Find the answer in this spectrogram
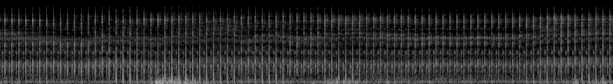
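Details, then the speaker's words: Thork shockwave therapy applicator with a spherical tip moving across a patient's abdominal skin, in two-direction passes: rapid, steady clicking pulses over a mechanical hum; shockwave device firing continuously. "então eu vou posicionar o aplicador vou iniciar os disparos faça um movimento de vaivém"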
